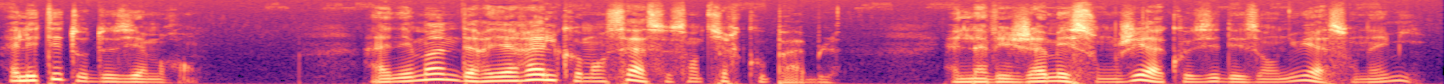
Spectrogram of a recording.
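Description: A man reading a children's novel aloud as expressive audiobook narration. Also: a little high, quick pace, dry recording. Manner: expressive storytelling. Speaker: audiobook reader. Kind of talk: scripted narration.

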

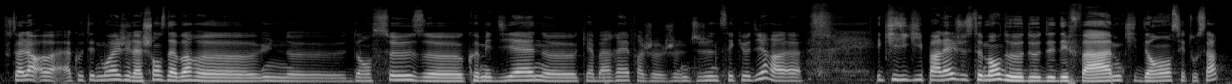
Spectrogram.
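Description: A woman's voice: on the low side, moderate pace, darkish tone, clear, resonant tone. A woman speaking conversationally as a radio panel guest, often searching for her words. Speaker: guest, stage director and drama teacher.

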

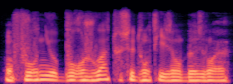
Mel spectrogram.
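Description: A man's voice: on the low side, steady tone, brisk, mellow, no room sound, lo-fi sound, lightly acted. A man voicing a streetwise young male convict who boasts in a matter-of-fact way. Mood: boastful.

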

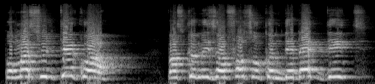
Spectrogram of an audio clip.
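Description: Une mère paysanne hargneuse, incarnée par une femme, qui geint d'une voix de fausset puis hurle. La voix est haute, l'élocution lente, et l'enregistrement sonne creux, avec beaucoup de réverbération. Le ton reste celui d'une lecture de livre audio dramatique. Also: female voice, lively intonation, a little slow. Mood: furious. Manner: whining falsetto turning to shouting. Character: harsh, sly peasant mother, bitter and furious. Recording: roomy echo.

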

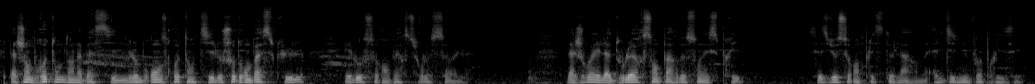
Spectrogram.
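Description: Deep voiced guy reading a story out loud, calm and measured. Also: slight background noise. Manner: calm, measured, softly dropping phrases. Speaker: narrator.

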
